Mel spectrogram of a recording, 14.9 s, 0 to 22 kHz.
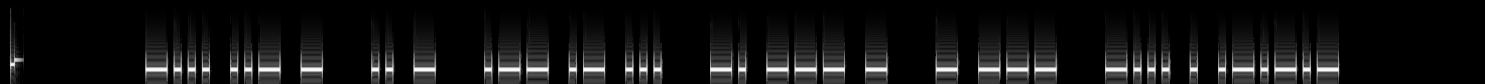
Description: Morse code, heard as a keyed tone, about 17 wpm, 700 Hz. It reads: BUT IT WAS NOT TO BE.
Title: Sentences from Top 600 Words 17wpm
